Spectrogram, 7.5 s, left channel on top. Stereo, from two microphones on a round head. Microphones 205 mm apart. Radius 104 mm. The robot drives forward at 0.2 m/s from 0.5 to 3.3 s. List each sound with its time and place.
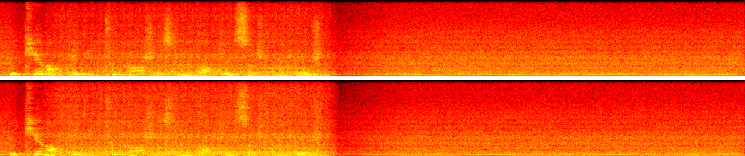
0.1 s a man speaking: 5° left (ahead or behind), 1.2 m; by 3.4 s 10° left (ahead or behind), 0.8 m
